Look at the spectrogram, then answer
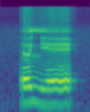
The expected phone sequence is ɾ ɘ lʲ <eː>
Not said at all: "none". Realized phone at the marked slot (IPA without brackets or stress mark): eː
